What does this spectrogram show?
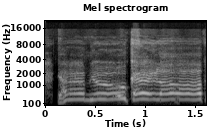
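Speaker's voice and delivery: a mild mock yell from a drunk old man; hammed-up drunk cursing; imitating a yell. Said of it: "He's like".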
